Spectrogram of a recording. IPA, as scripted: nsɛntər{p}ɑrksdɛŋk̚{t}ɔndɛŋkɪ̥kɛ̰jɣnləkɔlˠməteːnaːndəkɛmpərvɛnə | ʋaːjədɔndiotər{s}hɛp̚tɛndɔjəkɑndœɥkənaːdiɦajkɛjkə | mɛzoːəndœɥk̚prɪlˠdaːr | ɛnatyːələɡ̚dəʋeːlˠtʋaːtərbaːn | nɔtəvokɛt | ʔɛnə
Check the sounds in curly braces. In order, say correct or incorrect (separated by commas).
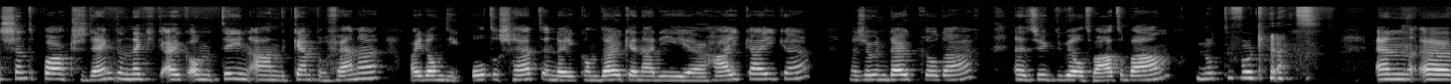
correct, incorrect, correct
